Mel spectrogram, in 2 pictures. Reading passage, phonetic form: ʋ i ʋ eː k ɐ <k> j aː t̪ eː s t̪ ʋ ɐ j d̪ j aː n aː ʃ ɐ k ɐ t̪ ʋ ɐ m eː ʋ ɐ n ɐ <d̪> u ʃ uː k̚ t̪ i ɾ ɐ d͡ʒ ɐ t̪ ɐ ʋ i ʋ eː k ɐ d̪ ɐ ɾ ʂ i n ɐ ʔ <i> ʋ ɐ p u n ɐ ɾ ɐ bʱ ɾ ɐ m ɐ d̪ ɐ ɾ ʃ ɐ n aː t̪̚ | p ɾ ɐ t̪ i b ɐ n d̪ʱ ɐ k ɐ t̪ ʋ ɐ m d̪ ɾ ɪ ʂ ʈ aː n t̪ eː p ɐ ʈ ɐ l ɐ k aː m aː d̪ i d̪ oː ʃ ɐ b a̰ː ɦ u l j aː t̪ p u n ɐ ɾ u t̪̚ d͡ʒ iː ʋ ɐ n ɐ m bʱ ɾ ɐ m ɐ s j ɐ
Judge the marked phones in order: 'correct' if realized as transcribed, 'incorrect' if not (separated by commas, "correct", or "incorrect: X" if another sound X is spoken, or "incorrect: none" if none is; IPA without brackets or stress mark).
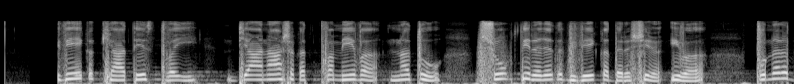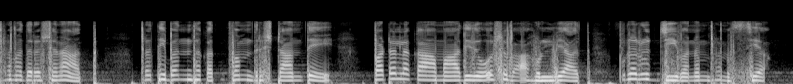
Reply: incorrect: kʰ, incorrect: t̪, correct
